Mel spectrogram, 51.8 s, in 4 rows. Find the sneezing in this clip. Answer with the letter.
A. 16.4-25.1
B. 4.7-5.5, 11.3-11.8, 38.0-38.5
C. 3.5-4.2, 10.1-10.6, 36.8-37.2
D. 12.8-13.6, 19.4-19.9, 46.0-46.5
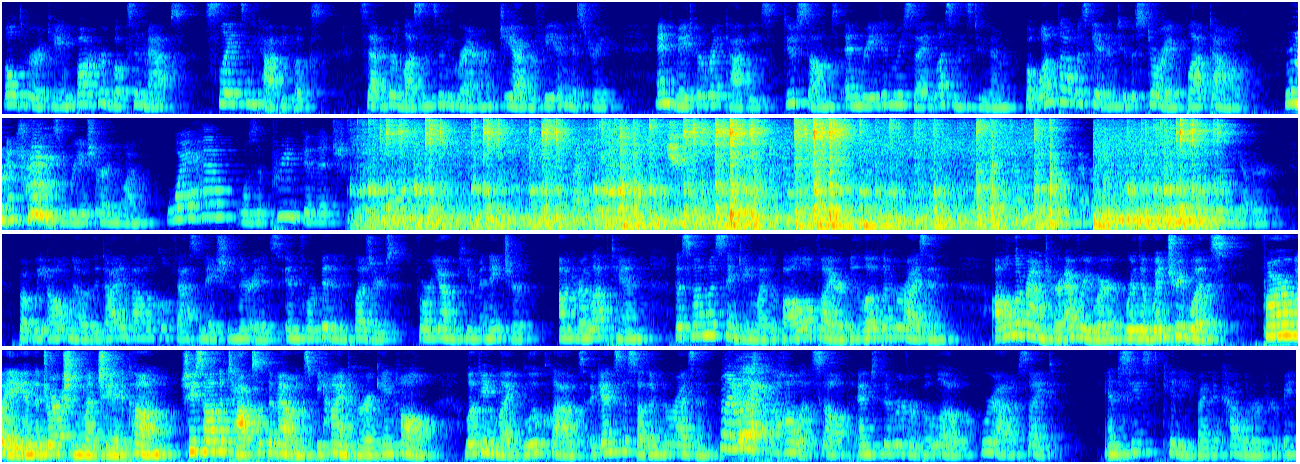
D.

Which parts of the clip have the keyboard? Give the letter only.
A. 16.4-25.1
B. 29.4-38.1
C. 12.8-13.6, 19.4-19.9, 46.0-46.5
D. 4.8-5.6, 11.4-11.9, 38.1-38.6
A.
